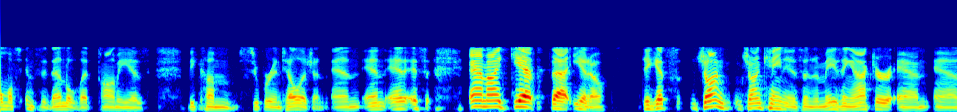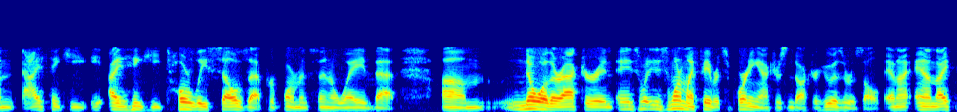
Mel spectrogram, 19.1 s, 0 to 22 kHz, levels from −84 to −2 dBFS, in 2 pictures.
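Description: Speech heard through a call path whose band stops at 4 kHz, which fits G.711 mu-law telephone coding. From 4.50 to 5.38 s, between "and and and it's" and "that you", there is a stutter from repeated stalls: six brief holds, the longest 44 ms and about 99 ms in total, with nothing lost. Late packets repeatedly drained the jitter buffer, and the receiver stretched the last sound each time. At 6.28 to 6.38 s, just before "to get", a short stall from a late packet holds the sound for 80 ms before playback resumes at the same point. From 9.03 to 9.31 s, between "is an amazing actor" and "and I think he", a jitter buffer speed-up trims roughly 50 ms of pitch periods to reduce the backlog, so the speech runs at about 113% speed with unchanged pitch and sounds hurried.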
